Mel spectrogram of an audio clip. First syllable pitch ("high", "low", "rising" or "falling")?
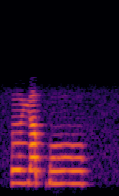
low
